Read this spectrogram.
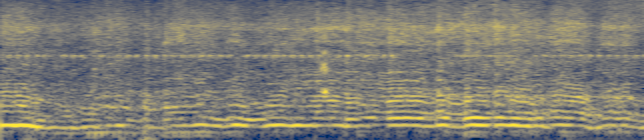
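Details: Bees building a hive give a low, droning buzz with a wavering pitch and stacked overtones, steady and faint throughout against a soft background hiss.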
